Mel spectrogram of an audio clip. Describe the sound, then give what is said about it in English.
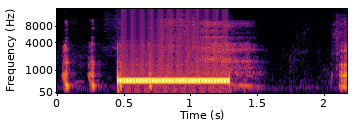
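A phone line rings on an outgoing call to the author of the book Crashed: one loud, steady electronic ring tone lasting just under a second, with brief snippets of voice before and after it. “His brand new book is titled Crashed, How a Decade of Financial Crises Changed the World, and hopefully he'll answer the phone.”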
